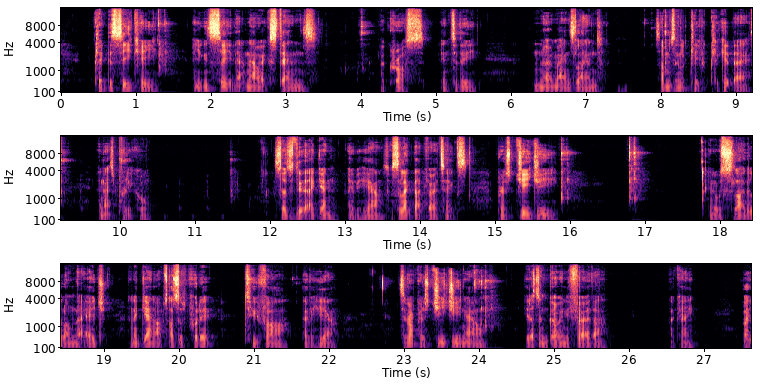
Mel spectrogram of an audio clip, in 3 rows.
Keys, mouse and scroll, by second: 1.3 c, 7.8 shift+click, 8.4 scroll down 1, 8.9 scroll down 2, 9.5 shift+middle click, 9.9-10.3 scroll down 2, 10.8 shift+middle click, 11.2 shift+middle click, 11.7 scroll up 1, 12.7 click, 15.9 g, 16.8 g, 21.5 click, 23.9 g.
